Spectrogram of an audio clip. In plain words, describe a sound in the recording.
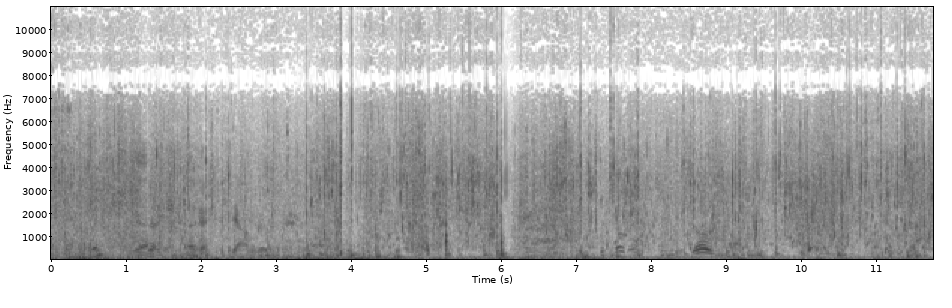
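Wind rumbles across the open water.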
